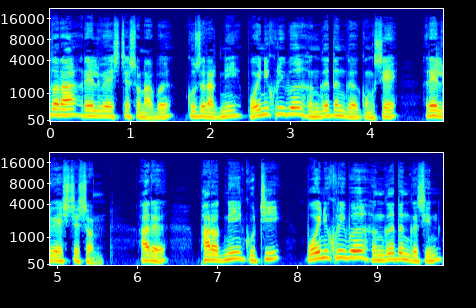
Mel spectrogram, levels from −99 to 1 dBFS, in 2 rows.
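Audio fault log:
No faults heard anywhere in this speech recording.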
